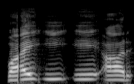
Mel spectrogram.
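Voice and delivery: letters spelled out slowly and clearly; slow spelling. Shown as a demonstration. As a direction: dictate each letter slowly so students catch it. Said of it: "ध्यान से सुनना".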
